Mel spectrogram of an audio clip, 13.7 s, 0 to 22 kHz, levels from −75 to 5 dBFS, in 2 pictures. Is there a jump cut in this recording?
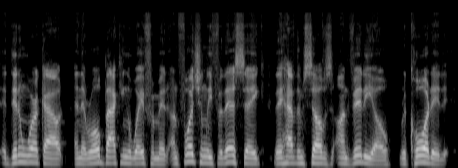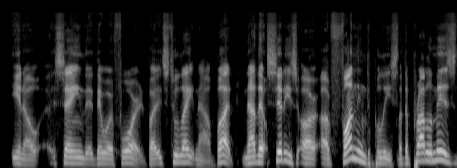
yes; 7 cuts; at 1.1 s, 4.0 s, 5.9 s, 10.4 s, 10.9 s, 11.6 s, 12.8 s

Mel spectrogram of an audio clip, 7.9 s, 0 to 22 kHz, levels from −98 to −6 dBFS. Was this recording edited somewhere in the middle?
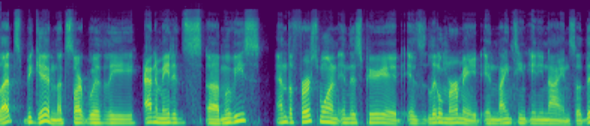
yes; 3 cuts; at 1.9 s, 3.6 s, 5.7 s

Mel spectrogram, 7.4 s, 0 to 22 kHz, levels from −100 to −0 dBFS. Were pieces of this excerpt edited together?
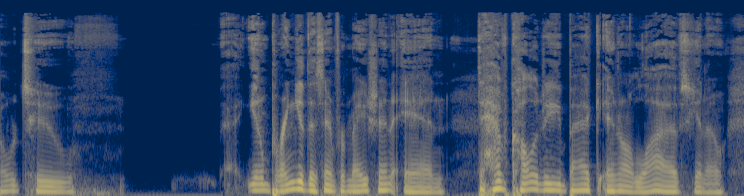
yes; 1 cut; at 4.8 s

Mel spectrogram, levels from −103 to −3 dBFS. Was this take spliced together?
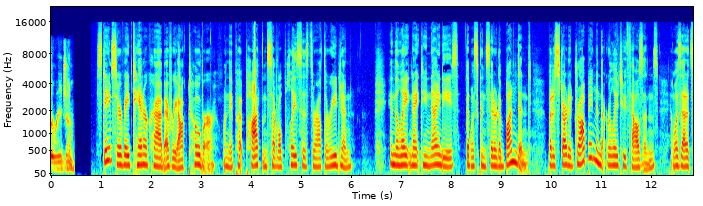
yes; 3 cuts; at 1.2 s, 4.2 s, 8.4 s

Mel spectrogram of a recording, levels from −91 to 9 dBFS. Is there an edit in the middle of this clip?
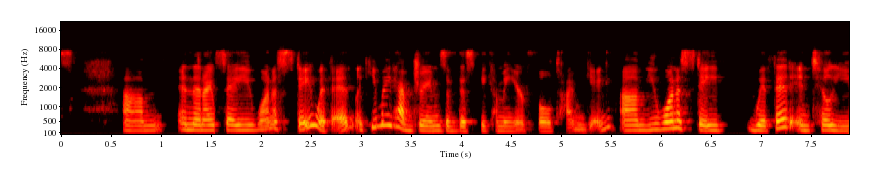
yes; 2 cuts; at 1.5 s, 5.6 s

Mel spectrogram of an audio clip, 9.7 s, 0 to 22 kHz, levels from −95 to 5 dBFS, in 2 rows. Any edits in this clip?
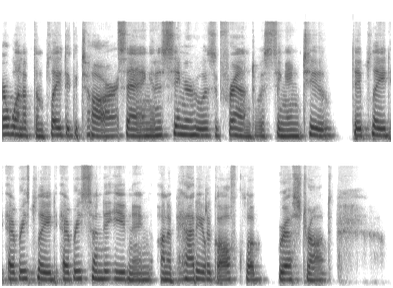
yes; 5 cuts; at 1.4 s, 2.7 s, 4.3 s, 5.2 s, 7.4 s

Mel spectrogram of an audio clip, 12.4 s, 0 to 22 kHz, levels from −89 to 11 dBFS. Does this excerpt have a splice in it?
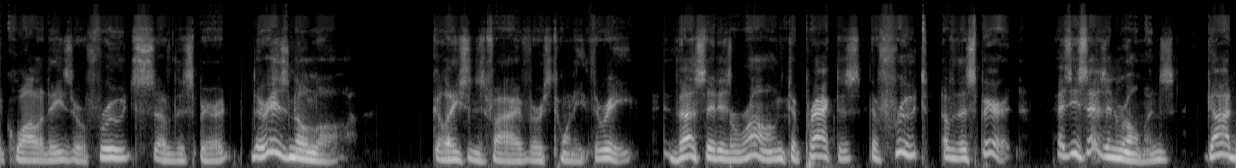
yes; 1 cut; at 7.3 s

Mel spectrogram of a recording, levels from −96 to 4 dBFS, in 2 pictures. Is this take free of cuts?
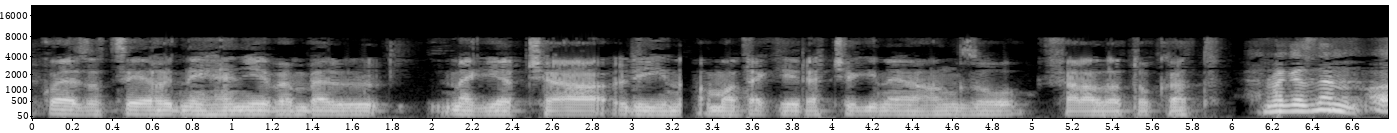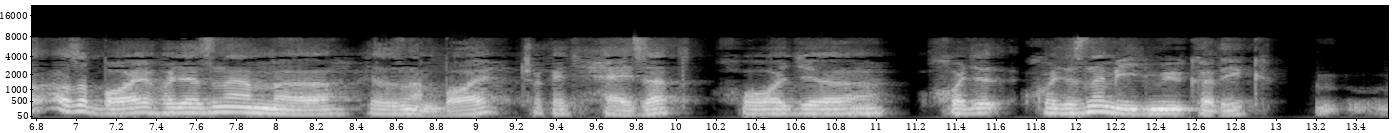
no; 2 cuts; at 3.2 s, 11.7 s

